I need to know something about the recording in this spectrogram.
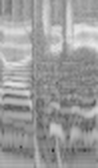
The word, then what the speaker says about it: Toge: 2GE or Toge.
